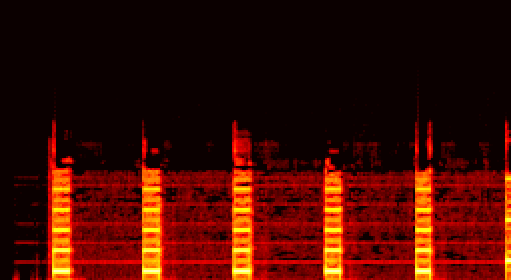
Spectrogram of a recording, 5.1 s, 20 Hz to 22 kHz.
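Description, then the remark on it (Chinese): Radio hourly time signal marking 22:00 Beijing time: a steady series of short, identical mid-pitched electronic beeps about a second apart, with silence between them and no talking. “北京时间二十二点整。”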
